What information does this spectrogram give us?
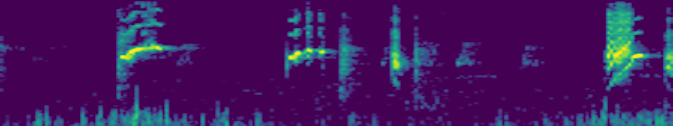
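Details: Long-tailed shrike song used as a master recording for training cage birds: sharp high whistled notes and short bursts in separated phrases, with quiet low rumbling background.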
